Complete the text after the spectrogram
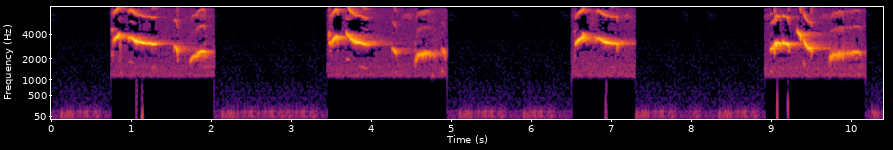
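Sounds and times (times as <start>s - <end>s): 
bird two-part harmonic whistled call: 0.8s - 2.0s, 3.5s - 5.0s, 6.5s - 7.3s, 9.0s - 10.2s.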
